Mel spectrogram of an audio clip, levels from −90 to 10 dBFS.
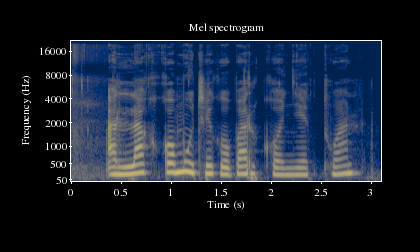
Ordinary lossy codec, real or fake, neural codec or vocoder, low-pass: none; real; none; 19.8 kHz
